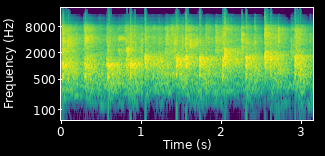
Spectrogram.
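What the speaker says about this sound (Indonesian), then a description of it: "kita berikan aplaus dulu" A small group claps together in a steady burst of applause in a classroom during a teaching exam, close and lively, with sharp hand claps running throughout.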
